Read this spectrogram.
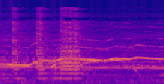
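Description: A fire truck blares its air horn in short blasts.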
